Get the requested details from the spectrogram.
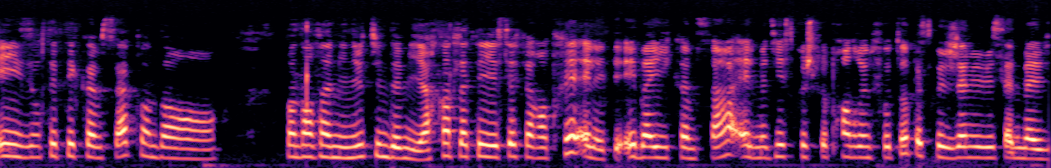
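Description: Against a quiet background, a woman with a fairly high pitch and a dark, mellow tone speaks at a very fast pace with fairly even intonation. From Morocco. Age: 30s. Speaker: mother of triplets, marketing professional. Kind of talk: testimony. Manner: halting.

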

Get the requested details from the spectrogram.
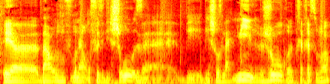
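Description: There is noticeable background noise and audible room echo. A man speaks at a medium pitch with ordinary pitch variation and a fairly slow pace. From France, Paris suburbs (Val-d'Oise housing estate). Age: 20s. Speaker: interviewee. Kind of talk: testimony.

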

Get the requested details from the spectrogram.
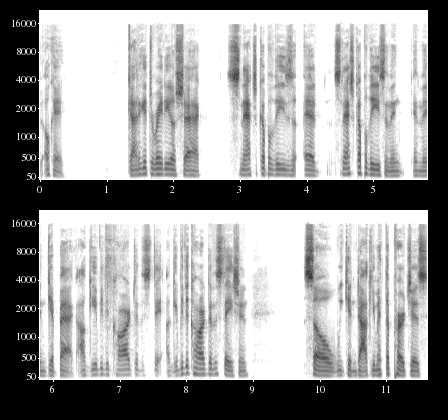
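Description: An unremarkable speaking voice from a man, medium-pitched and fairly quick, with fairly even intonation, in a dry, close sound with no echo and a very clean recording on a silent background. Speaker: sports radio host. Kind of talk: casual interview, talk show. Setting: studio, broadcast live.

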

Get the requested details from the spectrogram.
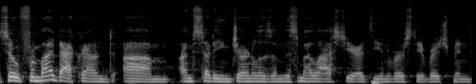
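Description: At a fairly quick pace, a man with an unremarkable speaking voice talks at medium pitch with fairly even intonation. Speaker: podcast host, journalism student. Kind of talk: casual interview.

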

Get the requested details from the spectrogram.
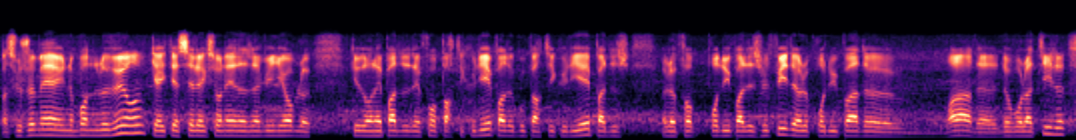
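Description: Noticeable background noise accompanies a man speaking at a fairly quick pace, with medium pitch and fairly even intonation. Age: 70s. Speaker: winegrower. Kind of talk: casual interview.

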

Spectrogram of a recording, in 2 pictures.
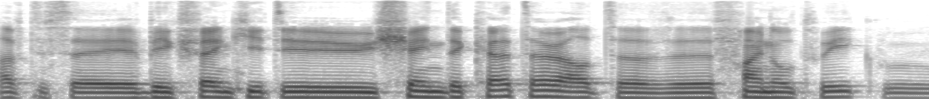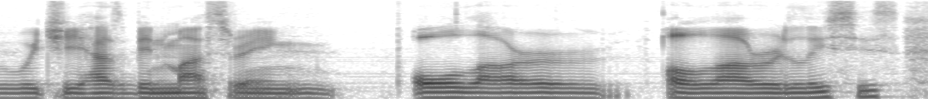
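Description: At a fairly slow pace, a man with a Portuguese accent speaks in a fairly low, monotone voice with flat intonation. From Portugal. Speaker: reggae record label owner. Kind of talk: casual chat.

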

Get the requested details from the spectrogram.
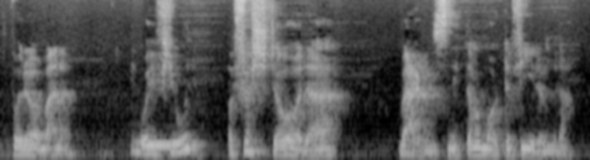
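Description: A man with a medium pitch speaks at a fairly slow pace with long, frequent pauses. His intonation is lively while his loudness stays very even. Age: 40s. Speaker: oil company sustainability director. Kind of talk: panel discussion.

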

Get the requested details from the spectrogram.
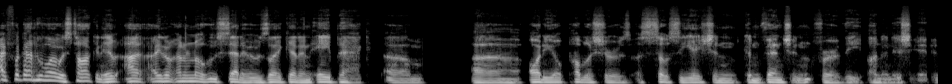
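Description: A man's fairly low voice with an American accent, an ordinary speaking voice at a fairly quick pace with ordinary pitch variation, dry and close with no echo on a very clean recording over a silent background. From US Northeast. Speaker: podcast host and audiobook narrator. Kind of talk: casual chat.

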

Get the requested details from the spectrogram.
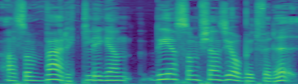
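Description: A woman speaks in a fairly low pitch with a dark, mellow tone. Her pace is moderate and her intonation fairly even. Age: 40s. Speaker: podcast host. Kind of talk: casual chat. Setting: temporary studio.

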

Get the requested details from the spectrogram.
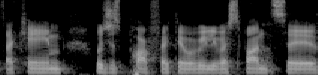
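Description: On a very clean recording with a silent background, a man with a Cork accent speaks fairly quickly at a medium pitch in a bright, sharp tone. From Ireland, north side of Cork city. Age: 30s. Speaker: podcaster and professional dancer. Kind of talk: casual interview chat. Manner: animated.

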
